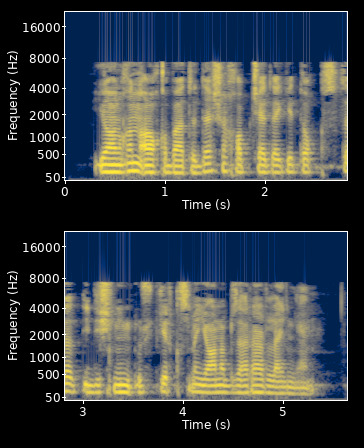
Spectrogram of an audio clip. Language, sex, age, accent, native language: Uzbek, male, under 19, Toshkent viloyati, Uzbek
